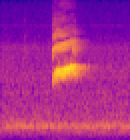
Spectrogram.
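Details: A cockatiel filmed in Montpellier gives one short, shrill whistled call with a slight rise and a rich, ringing tone, with a faint low hum underneath.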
